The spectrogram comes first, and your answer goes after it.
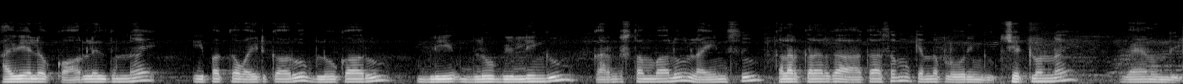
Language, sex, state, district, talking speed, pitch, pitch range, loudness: Telugu, male, Andhra Pradesh, Srikakulam, 115 wpm, 130 Hz, 120-140 Hz, -17 LUFS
